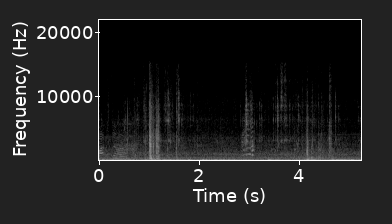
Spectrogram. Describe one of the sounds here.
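A fish thumps against the side of a boat.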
